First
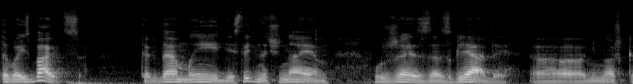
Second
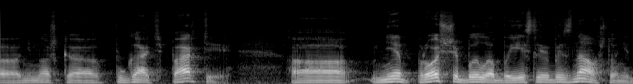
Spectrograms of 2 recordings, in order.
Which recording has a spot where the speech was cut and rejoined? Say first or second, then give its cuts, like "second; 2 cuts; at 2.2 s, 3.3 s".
first; 1 cut; at 1.5 s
